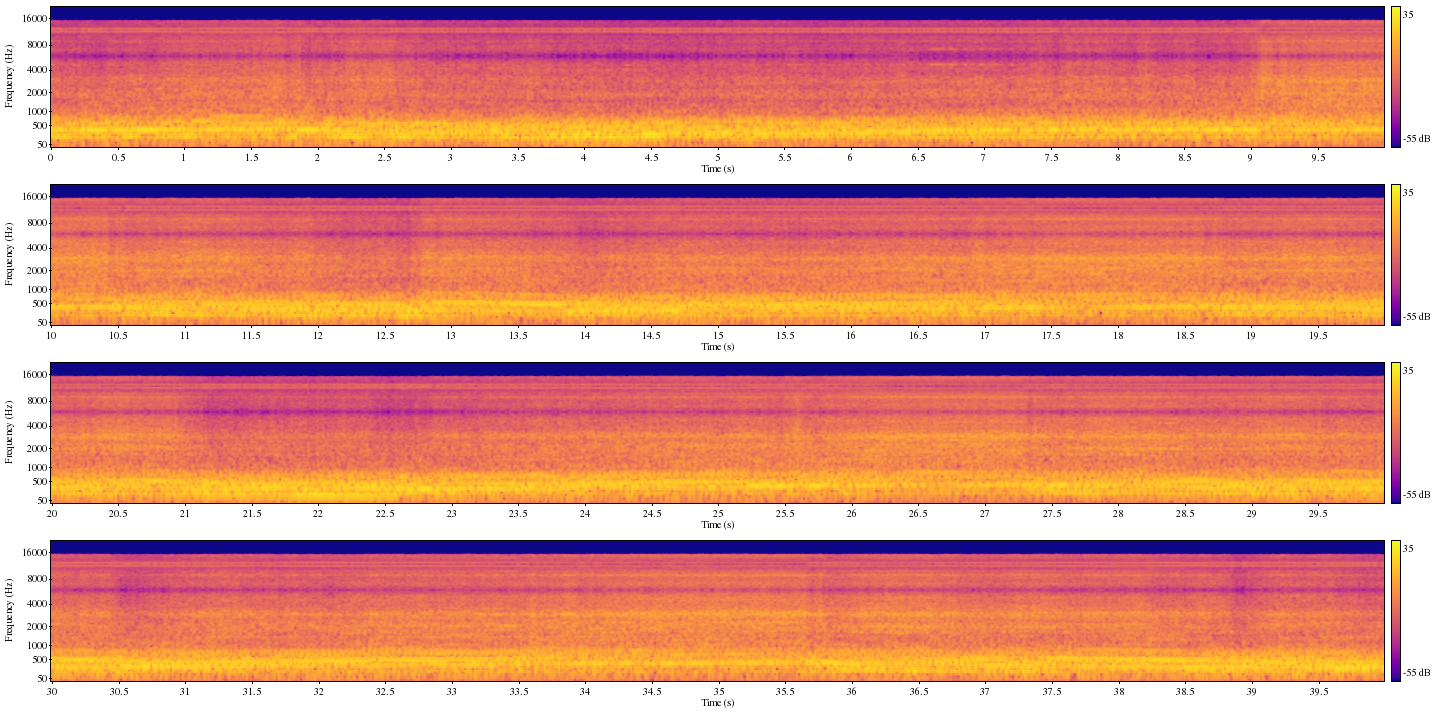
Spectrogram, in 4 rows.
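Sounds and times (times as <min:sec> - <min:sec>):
stock car engine at racing speed: 0:00.0 - 0:39.9.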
